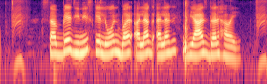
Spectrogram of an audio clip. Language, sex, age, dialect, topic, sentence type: Chhattisgarhi, male, 41-45, Eastern, banking, statement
